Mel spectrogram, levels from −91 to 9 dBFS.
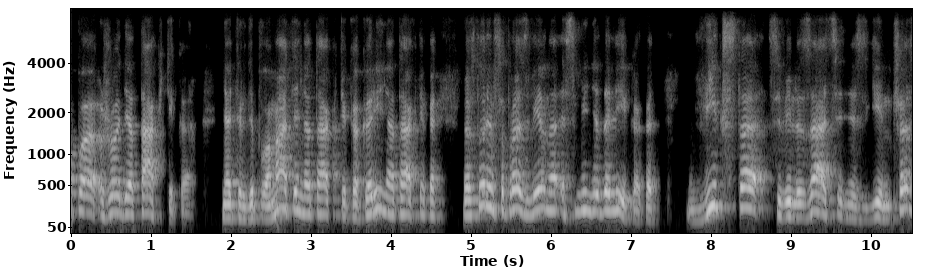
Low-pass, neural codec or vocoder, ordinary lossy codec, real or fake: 7.2 kHz; none; Opus, 24 kbps; real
